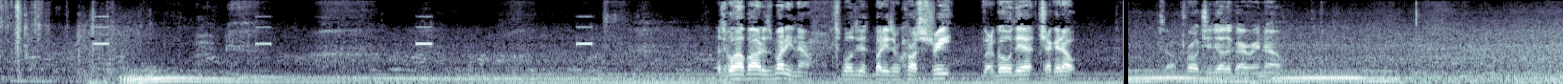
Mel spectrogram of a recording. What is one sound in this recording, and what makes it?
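A car engine starts with a rev and then idles steadily.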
